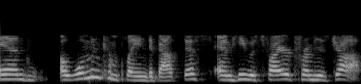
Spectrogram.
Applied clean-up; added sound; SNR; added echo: none; none; none; none.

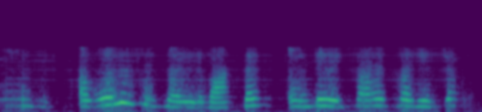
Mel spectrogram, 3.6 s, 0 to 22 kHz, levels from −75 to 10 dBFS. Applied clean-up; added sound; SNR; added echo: neural separator model SepFormer WHAMR!.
